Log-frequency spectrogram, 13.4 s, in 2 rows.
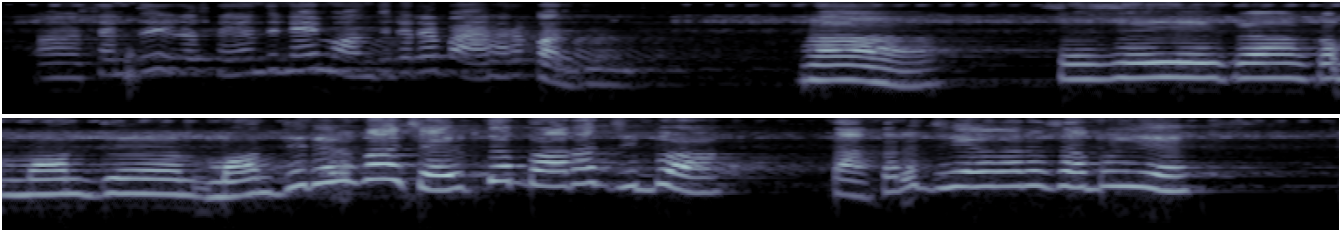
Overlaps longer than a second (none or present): none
